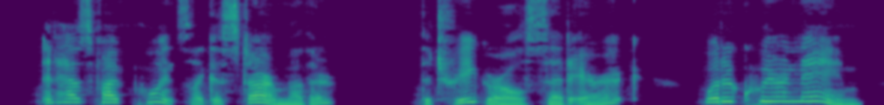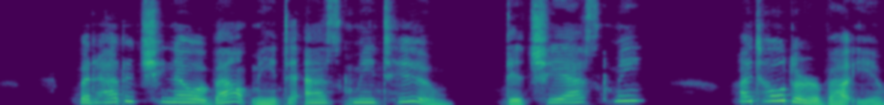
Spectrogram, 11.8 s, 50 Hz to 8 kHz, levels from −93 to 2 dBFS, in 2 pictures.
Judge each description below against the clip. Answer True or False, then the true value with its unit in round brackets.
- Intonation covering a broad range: True (8.0 semitones)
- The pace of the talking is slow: False (190 wpm)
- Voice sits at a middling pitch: False (260 Hz)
